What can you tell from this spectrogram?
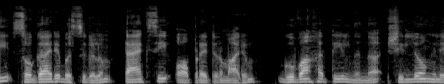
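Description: From start to finish, the speech carries two layers of coding damage at once. Nothing is present above 16.3 kHz, so the top end sounds sealed off. The different artefacts of each codec are heard together. This points to transcoding between lossy codecs, likely AAC at a moderate rate followed by HE-AAC at a lower one. The second encoder spent bits on the first one's artefacts and added its own.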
